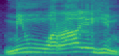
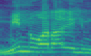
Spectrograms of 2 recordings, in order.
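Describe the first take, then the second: First: মিন ওয়ারাইহিম with the n turned into a held nasal w; মিন ওয়ারাইহিম said as "miw-waraihim"; partial nasal merging. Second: মিন ওয়ারাইহিম with a clear n before the w; মিন ওয়ারাইহিম, n and w kept separate; unmerged n. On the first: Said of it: "নাকে টান দিয়ে পড়ছেন". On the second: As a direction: sound the n fully in মিন ওয়ারাইহিম. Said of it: "মিন ওয়ারাইহিম ছিল". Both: Shown as a demonstration.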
